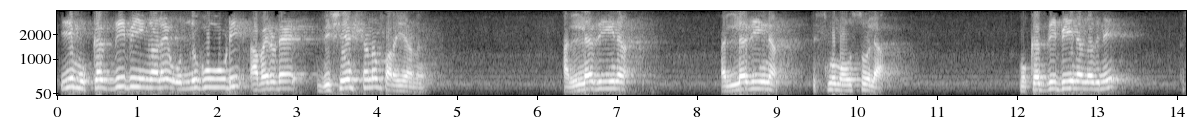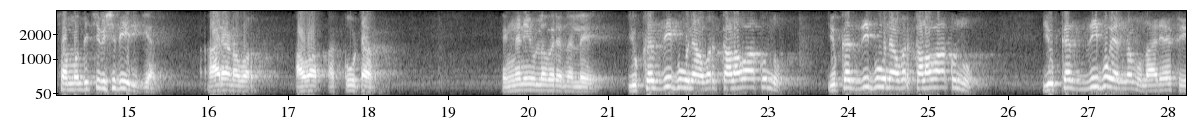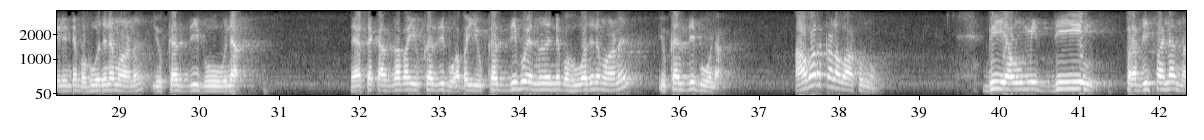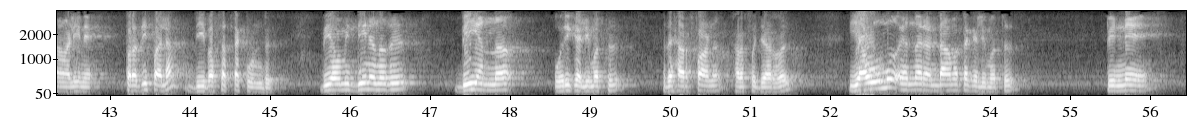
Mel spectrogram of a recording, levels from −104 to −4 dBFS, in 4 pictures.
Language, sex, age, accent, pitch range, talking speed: Malayalam, male, 40-59, native, 140-215 Hz, 55 wpm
